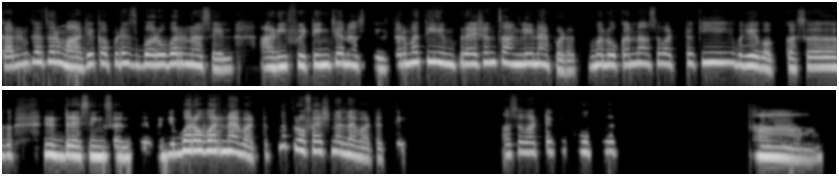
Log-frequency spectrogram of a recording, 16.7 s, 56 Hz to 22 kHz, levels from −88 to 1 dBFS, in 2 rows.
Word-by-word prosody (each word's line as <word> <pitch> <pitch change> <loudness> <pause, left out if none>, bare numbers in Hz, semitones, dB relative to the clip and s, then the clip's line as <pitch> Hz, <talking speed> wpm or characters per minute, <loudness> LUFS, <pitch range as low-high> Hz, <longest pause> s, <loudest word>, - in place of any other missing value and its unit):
कारण 240 +5 -2
का 315 0 +1
जर 320 -1 +2
माझे 225 +3 +2
कपडेच 285 -1 -2
बरोबर 270 +1 +3
नसेल 225 -8 -2 0.3
आणि 220 +2 +1
फिटिंगचे 260 +3 0
नसतील, 250 -6 -3
तर 265 - +1
मग 300 +2 +3
ती 320 -1 +3
इंप्रेशन 275 +2 0
चांगली 280 -2 +2
नाही 275 -1 0
पडत. 175 -2 -6
मग 250 +3 -1
लोकांना 260 +2 -1
असं 275 +1 -7
वाटतं, 275 +1 -5
की 305 0 0
हे 245 -1 +3
बघ 205 -5 -2
कसं 220 +2 -2 0.5
ड्रेसिंग 205 -1 +3
सेन्स 195 -2 -2
आहे. 270 - -7
म्हणजे 225 -2 -3
बरोबर 300 0 +8
नाही 290 -2 +7
वाटत 205 0 -3
ना, 420 - -4
प्रोफेशनल 285 -3 +1
नाही 225 -3 +2
वाटत 175 -2 -6
ते. 475 - -11 1.0
असं 270 +4 -4
वाटतं 265 +1 -1
की 285 +2 -21
खूपच 280 +1 -5 1.3
हां. 190 -5 +1
260 Hz, 150 wpm, -24 LUFS, 215-285 Hz, 1.3 s, बरोबर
